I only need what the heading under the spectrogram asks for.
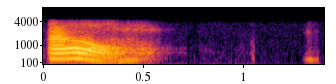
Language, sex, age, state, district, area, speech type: Bodo, female, 45-60, Assam, Kokrajhar, rural, conversation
